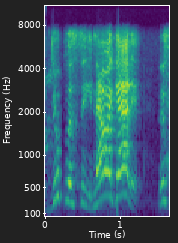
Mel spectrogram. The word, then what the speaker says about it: Du Plessis: Du Plessis. It's not Du Plessis with the S on the end. No, the S is silent. Okay. So, that's all you had to say. Du Plessis.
